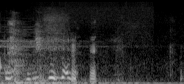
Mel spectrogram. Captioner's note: both laugh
